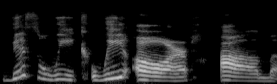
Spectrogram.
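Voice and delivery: ordinary talk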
